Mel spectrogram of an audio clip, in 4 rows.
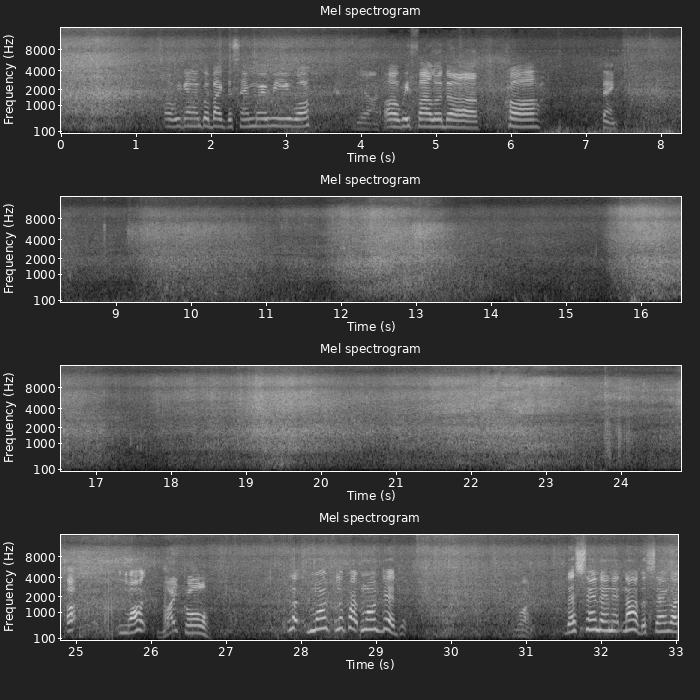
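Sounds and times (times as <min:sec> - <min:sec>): small waves washing on beach: 0:00.0 - 0:33.0
wind rumble on microphone: 0:02.6 - 0:03.5, 0:05.7 - 0:17.2.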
